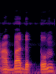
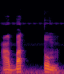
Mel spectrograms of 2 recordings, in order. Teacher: Di sini bacanya tidak abadtum tapi langsung kita masukkan abattum. Ini merupakan hukum idgham mutajanisen.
